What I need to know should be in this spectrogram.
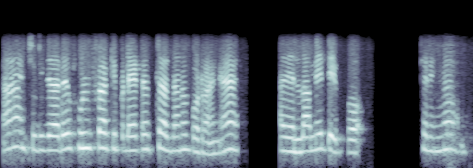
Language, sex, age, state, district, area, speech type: Tamil, female, 45-60, Tamil Nadu, Coimbatore, urban, conversation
